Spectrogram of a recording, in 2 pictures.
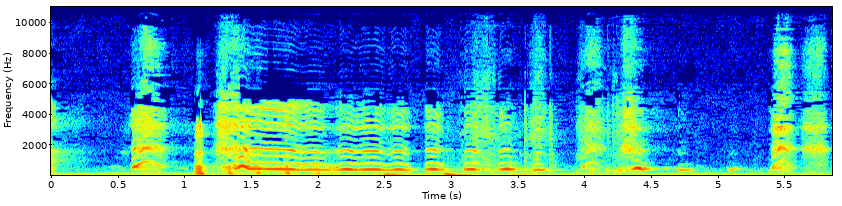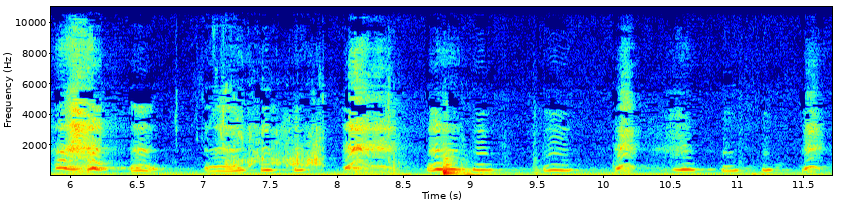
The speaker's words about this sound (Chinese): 哎呀，怎么又哭了？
